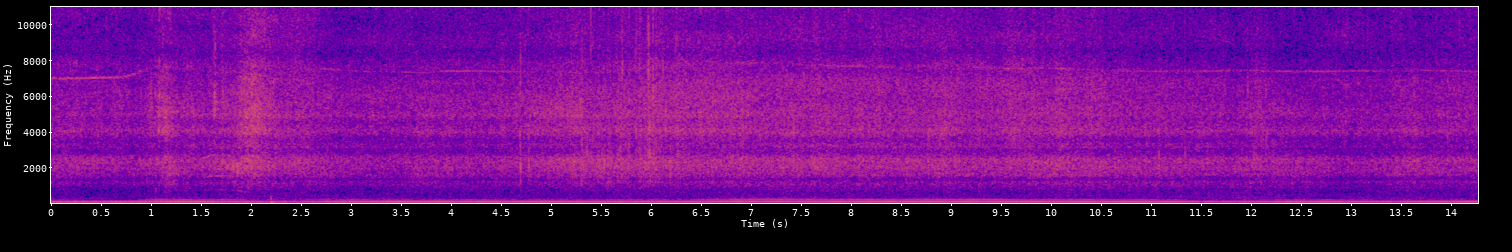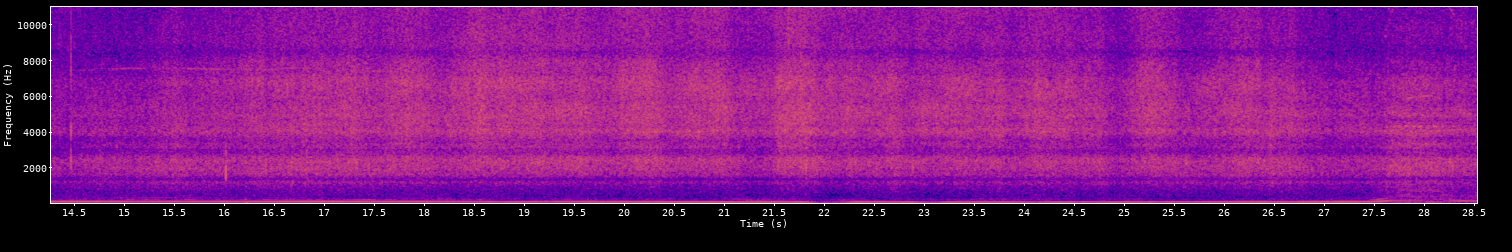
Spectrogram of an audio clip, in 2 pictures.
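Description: Personal watercraft (jet ski) engine running at steady cruising revs over the rush of wind and water. About two-thirds of the way through the revs drop and waver up and down, then climb sharply near the end as the throttle opens.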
